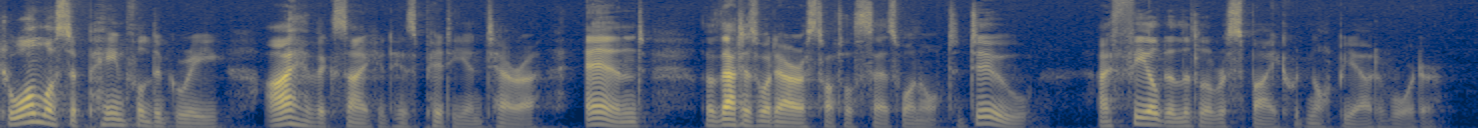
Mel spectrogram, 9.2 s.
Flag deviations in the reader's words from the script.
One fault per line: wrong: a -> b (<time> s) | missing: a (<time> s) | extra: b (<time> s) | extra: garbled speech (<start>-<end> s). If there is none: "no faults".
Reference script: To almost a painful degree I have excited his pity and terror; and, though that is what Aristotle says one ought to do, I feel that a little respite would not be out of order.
missing: that (7.2 s)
